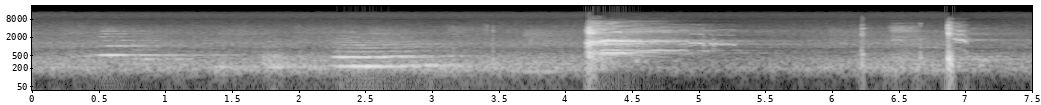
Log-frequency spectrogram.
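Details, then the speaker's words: Huff cough demonstration in cystic fibrosis airway clearance: forced open-throat exhalation then short sharp bursts, moving secretions from smaller to larger airways, repeated 3–4 times before one strong cough; faint musical background. "We need to repeat this maneuver for 3 to 4 times, then followed by we should do one strong cough to clear the secretions from the larger airways. So now I am going to demonstrate you the technique of huff coughing."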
